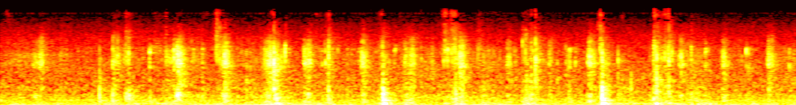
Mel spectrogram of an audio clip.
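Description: Close-miked chewing of a mouthful of salad: a string of irregular wet crunches and small clicks.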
